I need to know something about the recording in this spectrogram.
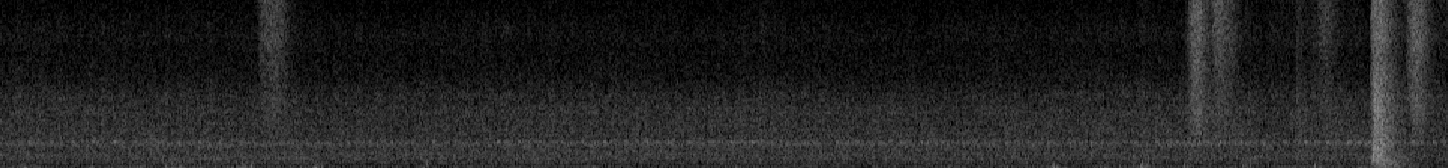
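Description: Steady low hum and rumble of background noise, with faint scratchy strokes of a marker writing on a whiteboard, most noticeable about three seconds in and again near the end.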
